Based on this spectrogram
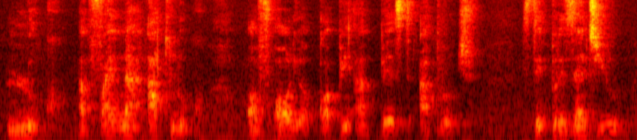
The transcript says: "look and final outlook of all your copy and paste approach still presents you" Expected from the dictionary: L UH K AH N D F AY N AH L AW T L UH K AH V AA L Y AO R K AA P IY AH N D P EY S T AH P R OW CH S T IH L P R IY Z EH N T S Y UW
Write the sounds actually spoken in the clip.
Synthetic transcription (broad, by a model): L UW K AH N F AY N AH L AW T L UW K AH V AA L Y AO K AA P IY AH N P EY S T AH P R OW CH S T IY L P R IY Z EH N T Y UW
